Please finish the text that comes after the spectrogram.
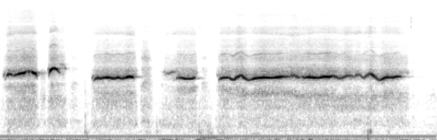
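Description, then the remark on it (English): A person whistles a slow, wavering tune from the film Mulan in a series of sustained phrases separated by short breaths, clear with a faint low hum underneath and no talking. “Probably the best whistle job I've ever done.”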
